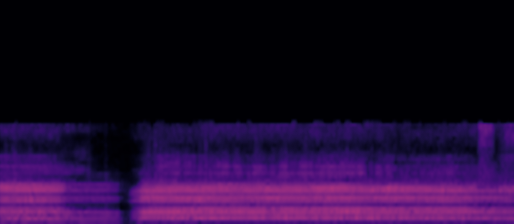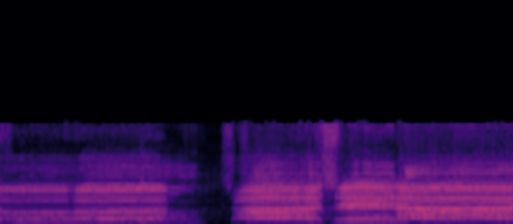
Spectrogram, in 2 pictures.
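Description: Vedic priests chanting the Sama Veda (Kauthuma branch) into microphones: a melodic, sung recitation with long held tones, broken by short pauses for breath about a second in and again at about seven seconds.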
